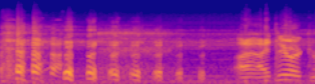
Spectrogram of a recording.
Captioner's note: both laugh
